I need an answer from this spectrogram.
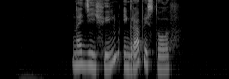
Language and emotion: Russian, neutral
